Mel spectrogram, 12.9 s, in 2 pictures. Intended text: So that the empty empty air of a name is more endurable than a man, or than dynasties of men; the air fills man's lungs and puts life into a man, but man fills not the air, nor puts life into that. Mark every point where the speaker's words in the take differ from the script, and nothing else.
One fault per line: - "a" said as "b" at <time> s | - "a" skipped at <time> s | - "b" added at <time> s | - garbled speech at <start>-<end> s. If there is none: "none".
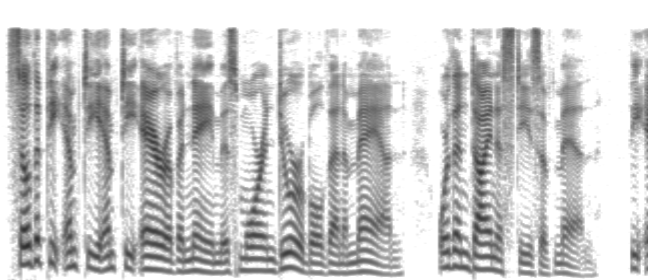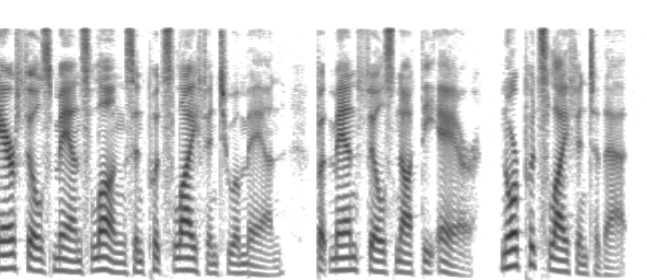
none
